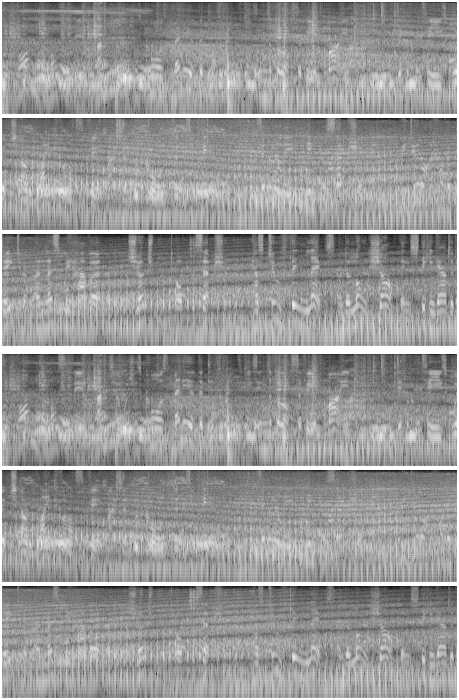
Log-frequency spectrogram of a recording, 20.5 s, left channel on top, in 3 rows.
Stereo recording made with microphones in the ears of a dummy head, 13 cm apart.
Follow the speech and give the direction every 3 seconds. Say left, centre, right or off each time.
right, right, centre, left, left, left, left.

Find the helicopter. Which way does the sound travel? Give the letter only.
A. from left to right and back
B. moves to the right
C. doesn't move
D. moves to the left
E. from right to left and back
B.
